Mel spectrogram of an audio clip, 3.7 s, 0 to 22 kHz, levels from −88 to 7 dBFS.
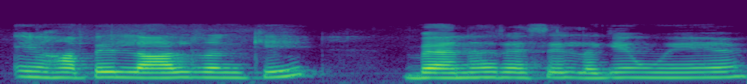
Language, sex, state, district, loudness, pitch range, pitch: Hindi, female, Chandigarh, Chandigarh, -16 LUFS, 220-235 Hz, 225 Hz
